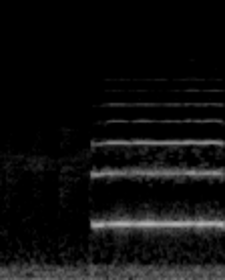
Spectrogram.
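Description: Soprano recorder sounding a single held G, starting about a second in and holding steady at one pitch.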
